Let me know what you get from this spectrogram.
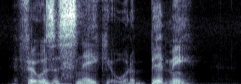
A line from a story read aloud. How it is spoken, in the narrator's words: the man shouts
